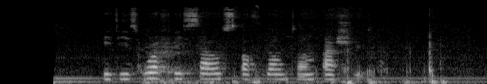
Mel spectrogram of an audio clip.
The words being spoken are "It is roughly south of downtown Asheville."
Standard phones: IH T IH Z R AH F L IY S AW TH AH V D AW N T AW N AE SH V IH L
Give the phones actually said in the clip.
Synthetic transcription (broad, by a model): IH T IH Z W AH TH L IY S AW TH AH V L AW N T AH N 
